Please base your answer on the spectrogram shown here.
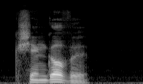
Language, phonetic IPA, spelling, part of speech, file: Polish, [cɕɛ̃ŋˈɡɔvɨ], księgowy, noun / adjective, Pl-księgowy.ogg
